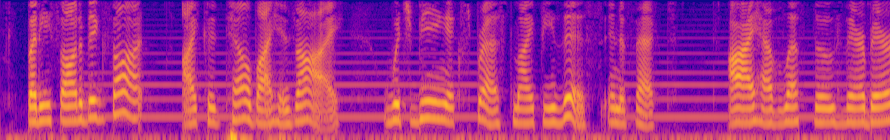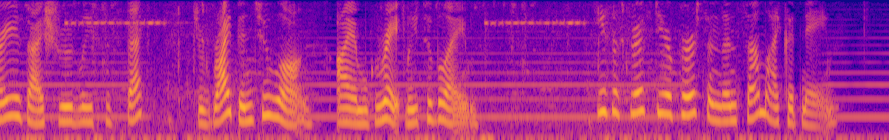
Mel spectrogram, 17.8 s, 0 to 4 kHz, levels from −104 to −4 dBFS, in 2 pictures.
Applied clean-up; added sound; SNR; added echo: none; Brass instrument + Subway, metro, underground; 20 dB; none.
